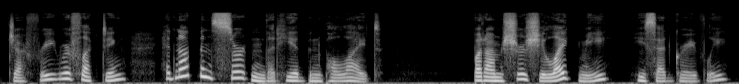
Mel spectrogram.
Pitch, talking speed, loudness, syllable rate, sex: 195 Hz, 170 wpm, -18 LUFS, 5.2 syllables/s, female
